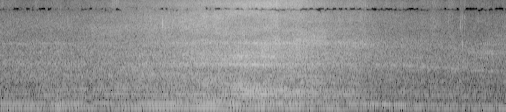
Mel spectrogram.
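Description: A car drives past close by, swelling and fading.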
